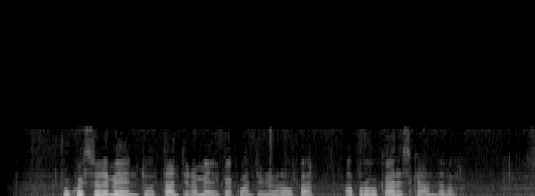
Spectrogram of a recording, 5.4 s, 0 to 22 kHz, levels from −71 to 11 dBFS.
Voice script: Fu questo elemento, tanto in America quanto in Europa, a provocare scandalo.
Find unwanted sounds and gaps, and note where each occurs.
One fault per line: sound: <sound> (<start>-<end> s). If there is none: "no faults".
no faults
